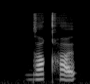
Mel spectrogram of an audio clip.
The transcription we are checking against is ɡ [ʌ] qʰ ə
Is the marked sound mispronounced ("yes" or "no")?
no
